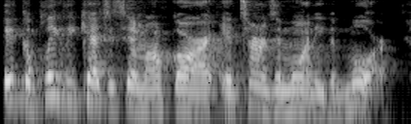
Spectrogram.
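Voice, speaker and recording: Reading first-person audiobook narration in a relaxed way, a woman who hosts a book club uses a lowish, animated, a bit bright voice at moderate speed. Now and then she trips over words and rereads phrases.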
